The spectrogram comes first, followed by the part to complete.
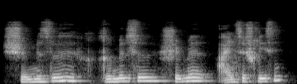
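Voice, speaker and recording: A man's voice: on the high side, normal speed. A man from Switzerland co-hosting a history podcast, bantering with playful, dramatic teasing. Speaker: podcast co-host. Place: hotel in Thailand. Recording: lo-fi remote call audio.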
